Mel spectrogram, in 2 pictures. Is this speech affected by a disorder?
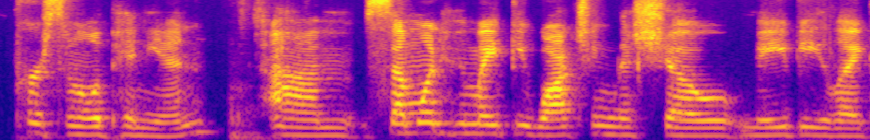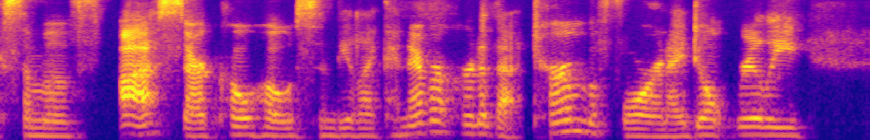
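No.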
